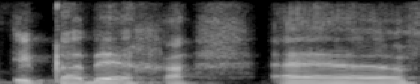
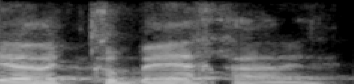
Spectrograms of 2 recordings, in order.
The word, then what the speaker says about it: Gqeberha: And by the way, Gqeberha, yeah, to a certain extent, I can pronounce it. Yes. I'm so impressed. But there's that, that click there.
